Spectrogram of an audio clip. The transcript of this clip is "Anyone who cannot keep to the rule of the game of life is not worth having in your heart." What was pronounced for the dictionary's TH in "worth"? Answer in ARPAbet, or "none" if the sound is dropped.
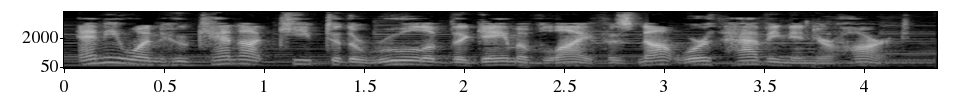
TH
